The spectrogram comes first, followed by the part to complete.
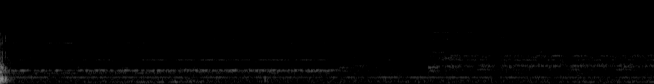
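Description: A quiet room with a faint steady hum of a few tones, and a few higher tones joining about four seconds in.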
